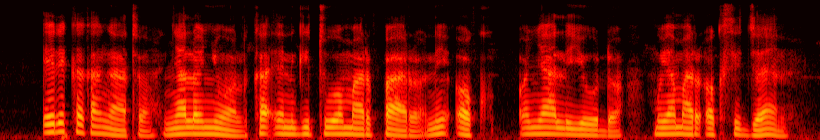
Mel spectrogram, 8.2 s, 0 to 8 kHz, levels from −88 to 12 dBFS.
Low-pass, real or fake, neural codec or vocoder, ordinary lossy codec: 7.2 kHz; real; none; none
